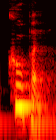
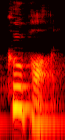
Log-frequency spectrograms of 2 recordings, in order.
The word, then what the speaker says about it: coupon: of these a coupon a common incorrect pronunciation is coupon but the second syllable should be pawn so coupon here's word number 16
